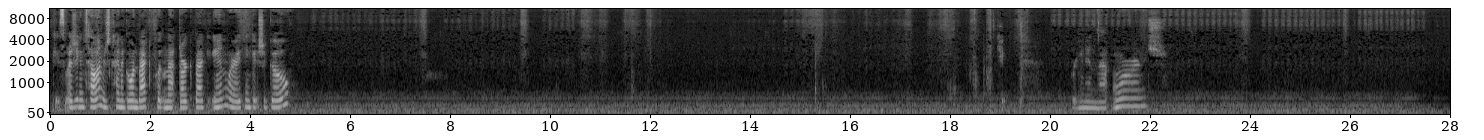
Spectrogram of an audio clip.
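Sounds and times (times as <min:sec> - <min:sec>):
steady low hum: 0:00.0 - 0:28.0
pencil scratching on paper: 0:05.2 - 0:12.1, 0:13.7 - 0:18.8, 0:19.5 - 0:28.0.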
